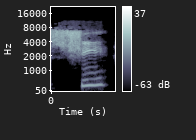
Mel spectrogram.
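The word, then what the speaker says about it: shi (し): And in Japan, the number 4 is considered unlucky because its pronunciation, which is shi, is similar to how you pronounce the word for death.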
